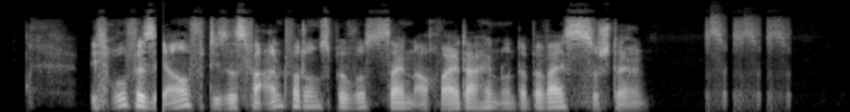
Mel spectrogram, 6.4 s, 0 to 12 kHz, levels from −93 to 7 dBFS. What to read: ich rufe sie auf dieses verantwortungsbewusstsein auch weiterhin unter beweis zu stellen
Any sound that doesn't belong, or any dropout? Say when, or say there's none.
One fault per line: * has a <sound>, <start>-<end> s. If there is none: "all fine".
* has a dropout, 1.2-1.2 s
* has a laugh, 5.3-5.9 s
